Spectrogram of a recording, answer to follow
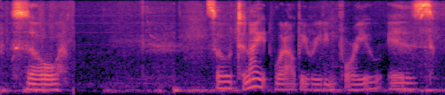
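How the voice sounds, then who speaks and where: A woman with a very deep, low voice speaks at a very slow pace. She leaves long, frequent pauses. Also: ordinary pitch variation. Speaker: ASMR content creator. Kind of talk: ASMR reading of a dictionary. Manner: soft, calm, regular to slow pace.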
